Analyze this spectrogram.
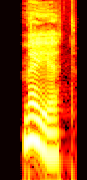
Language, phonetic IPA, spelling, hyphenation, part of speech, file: Hungarian, [ˈmɛjɛt], melyet, me‧lyet, pronoun, Hu-melyet.ogg
- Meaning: accusative singular of mely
